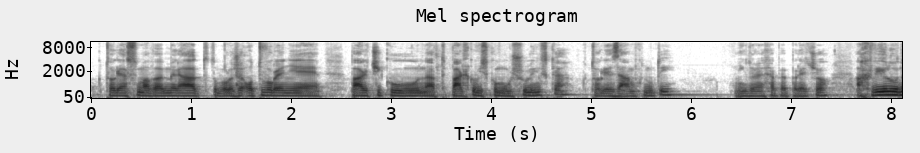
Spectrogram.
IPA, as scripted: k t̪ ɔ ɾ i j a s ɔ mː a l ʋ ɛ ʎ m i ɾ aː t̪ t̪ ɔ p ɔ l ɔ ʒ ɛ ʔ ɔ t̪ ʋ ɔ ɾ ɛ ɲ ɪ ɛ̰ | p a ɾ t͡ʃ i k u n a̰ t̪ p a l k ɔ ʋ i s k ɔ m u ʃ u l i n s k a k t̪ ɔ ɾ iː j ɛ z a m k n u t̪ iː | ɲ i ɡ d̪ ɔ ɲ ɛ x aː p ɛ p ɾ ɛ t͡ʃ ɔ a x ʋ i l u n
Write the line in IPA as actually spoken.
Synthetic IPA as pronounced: k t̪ ɔ ɾ i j a s ɔ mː a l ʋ ɛ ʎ m i ɾ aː t̪ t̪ ɔ b ɔ l ɔ ʒ ɛ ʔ ɔ t̪ ʋ ɔ ɾ ɛ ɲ ɪ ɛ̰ | p a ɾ t͡ʃ i k u n a̰ t̪ p a ɾ k ɔ ʋ i s k ɔ m u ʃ u l i n s k a k t̪ ɔ ɾ iː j ɛ z a m k n u t̪ iː | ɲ i ɡ d̪ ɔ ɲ ɛ x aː p ɛ p ɾ ɛ t͡ʃ ɔ a x ʋ iː l u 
